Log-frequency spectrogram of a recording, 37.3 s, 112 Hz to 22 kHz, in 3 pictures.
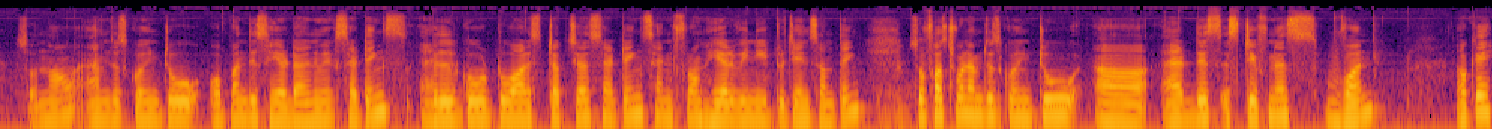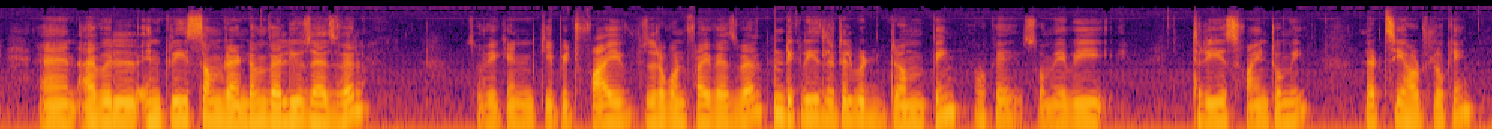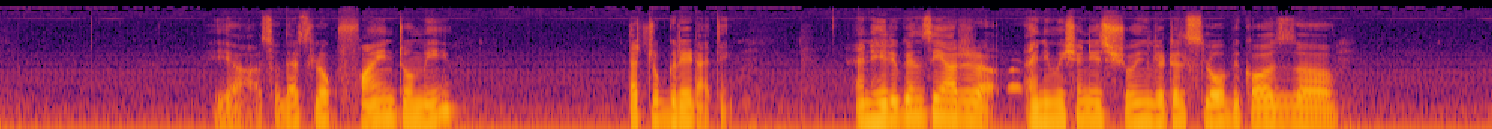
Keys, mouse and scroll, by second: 0.2 scroll up 4, 0.6 shift+middle click, 1.9 click, 4.2 click, 9.7 click, 14.6 click, 19.1 click, 22.5-23.0 scroll down 4, 23.0 middle click, 23.3 shift+middle click, 24.0 space, 31.5 click, 31.5 space, 32.1 space.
